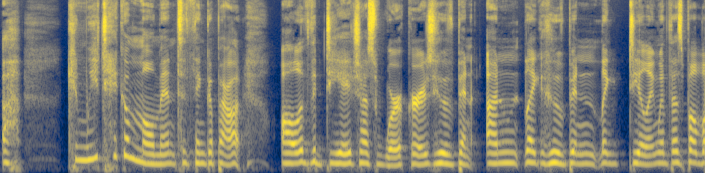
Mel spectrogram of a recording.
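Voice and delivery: long-suffering, snooty, put-upon delivery. Imitating Kirsten at her press conference: put-upon Kirsten impression. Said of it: "she acted so put upon".

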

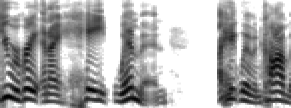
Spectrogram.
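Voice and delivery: eager, upbeat, really enthusiastic delivery. Retelling a fan's comment after a show: imitating someone saying it enthusiastically. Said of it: "they said it really, like, enthusiastically".

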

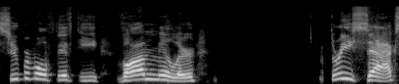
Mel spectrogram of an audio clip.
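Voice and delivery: voice catching with emotion. Praising a player's game, the speaker gets excited and choked up. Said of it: "I'm getting all excited and choked up here".

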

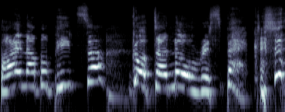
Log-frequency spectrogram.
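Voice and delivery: loud, high-pitched, played-up put-on Italian accent. Reading a headline aloud, in an Italian accent. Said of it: "I love that Italian accent".

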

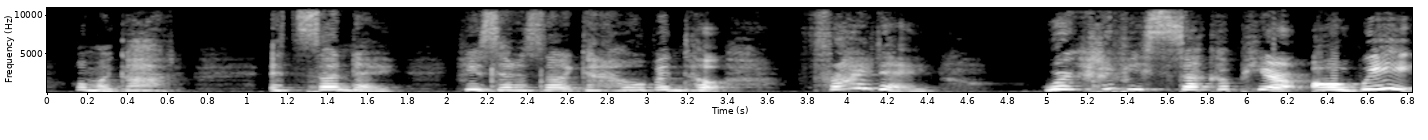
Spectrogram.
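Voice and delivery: high, full-on mock frantic panicking outburst. Telling a story, the speaker acts out Parker full-on panicking, imitating her. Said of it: "Parker is just full on panicking".

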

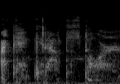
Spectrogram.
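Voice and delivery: barely-there, very hushed whisper. Retelling a phone call to her boyfriend while lost in a store, retelling a whisper. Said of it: "And I'm whispering to him".

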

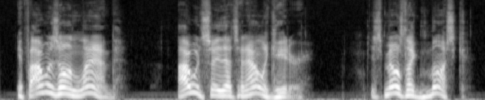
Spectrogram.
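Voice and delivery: plain

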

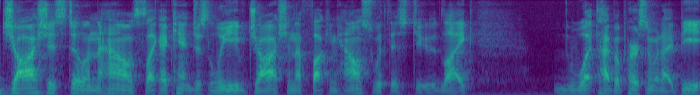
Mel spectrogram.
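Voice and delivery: ordinary talk, nothing marked

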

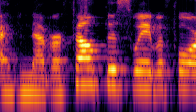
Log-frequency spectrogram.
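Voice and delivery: ordinary delivery

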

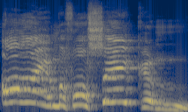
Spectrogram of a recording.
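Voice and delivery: booming, slow, very high, swooping arena proclamation. Voicing a giant armored man entering the ring: booming arena proclamation. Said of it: "throws his arms to the air, and goes".

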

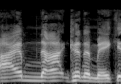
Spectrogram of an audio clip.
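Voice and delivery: ordinary talk, nothing marked

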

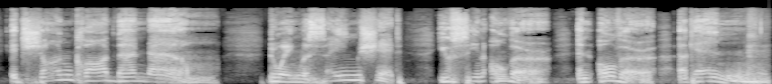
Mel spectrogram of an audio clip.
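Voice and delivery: slow trailer announcer voice. Retelling Pablo Francisco's joke about Van Damme: Pablo Francisco movie trailer voice. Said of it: "do the guy with the movie voice".

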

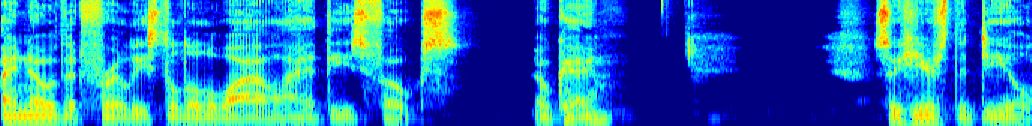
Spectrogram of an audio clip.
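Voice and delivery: grim words muttered quietly under the breath. A character addresses the Emperor and whoever is out there, muttering.

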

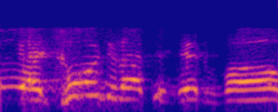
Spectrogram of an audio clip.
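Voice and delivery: play-acted, high-pitched yelling wife voice. Retelling a story, voicing a man's wife yelling at him, imitating a wife yelling. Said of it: "his wife was yelling at him".

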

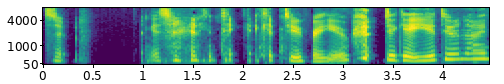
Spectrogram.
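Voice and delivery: talking through laughter. Asking the other speaker what would get them to a nine, laughing while talking. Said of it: "I don't know why I'm laughing".

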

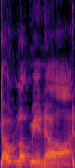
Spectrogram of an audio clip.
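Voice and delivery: mock drill-sergeant bark. Going in with Cockney John, speaker acts out his order: retelling Cockney John's army bark. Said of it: "he'd do it like army block".

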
